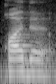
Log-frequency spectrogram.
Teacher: قاف موٹا, دال باریک, دال پہ باریک قلقلہ کریں گے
